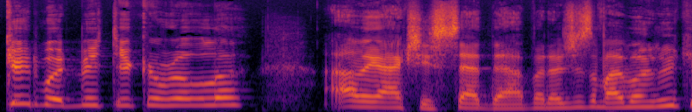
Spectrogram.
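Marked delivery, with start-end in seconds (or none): 0.0-1.2 high, goofy starstruck voice; stupid fanboy. Retold or imitated. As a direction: play the awkward fan. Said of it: "me, all stupid".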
